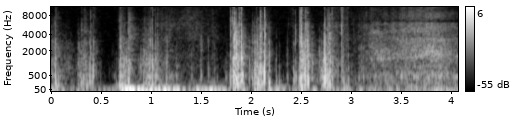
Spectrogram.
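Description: Crinkly plastic crackles and rustles as a wrapped package of about one kilo inside a bag is pressed repeatedly, with sharp bursts of crunching noise in an irregular rhythm, fading into a steady hiss at the end.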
